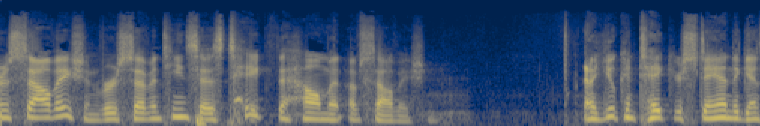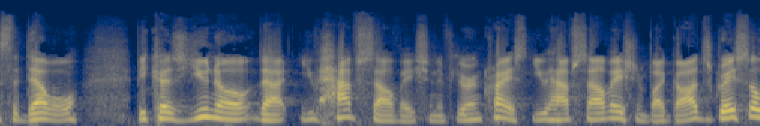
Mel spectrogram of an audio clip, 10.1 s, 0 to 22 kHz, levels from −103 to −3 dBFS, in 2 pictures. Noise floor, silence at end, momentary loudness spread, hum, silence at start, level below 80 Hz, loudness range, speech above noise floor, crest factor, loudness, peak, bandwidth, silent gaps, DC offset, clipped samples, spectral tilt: -75 dBFS; 0 s; 10 LU; none; 0 s; -58 dBFS; 3 LU; 45 dB; 20 dB; -30 LUFS; -10 dBFS; 14.5 kHz; none; under 0.1%; under 0.1%; -4.5 dB/octave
